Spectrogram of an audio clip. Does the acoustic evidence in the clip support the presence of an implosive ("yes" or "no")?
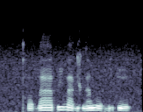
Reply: no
